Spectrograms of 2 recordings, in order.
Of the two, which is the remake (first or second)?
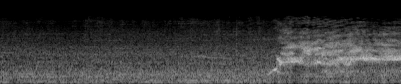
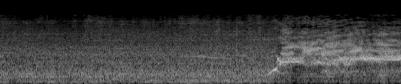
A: first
